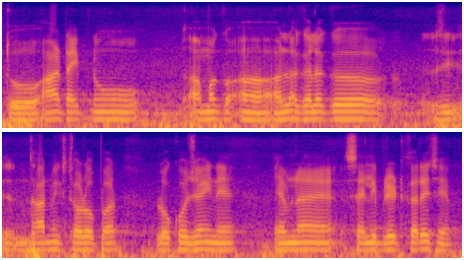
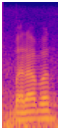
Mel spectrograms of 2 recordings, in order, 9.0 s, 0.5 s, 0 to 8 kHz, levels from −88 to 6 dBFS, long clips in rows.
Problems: constant background noise, background conversations at intervals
